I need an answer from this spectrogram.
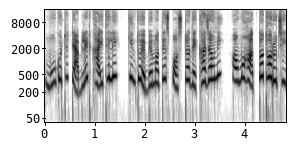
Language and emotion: Odia, fearful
